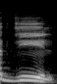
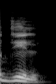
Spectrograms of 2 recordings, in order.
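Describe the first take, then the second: First: जील with a long, stretched ee; drawn-out vowel. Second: जिल with a short, unstretched i; short vowel. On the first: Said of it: "खींच के नहीं पढ़ना". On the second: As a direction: keep the vowel in जिल brief. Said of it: "इसी तरीके से पढ़ना आपको". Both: Shown as a demonstration.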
